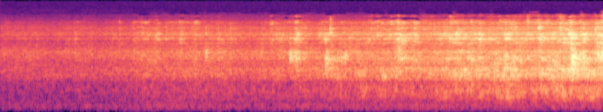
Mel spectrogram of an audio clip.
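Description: Clothing rustles close by.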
